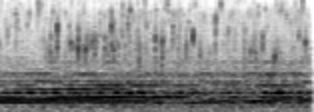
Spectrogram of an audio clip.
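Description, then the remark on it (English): Brine drips from a sack of salt hung to drip dry in the J.Q. Dickinson Sun House in West Virginia, in quick, irregular little taps, soft and scattered over a steady low hum that fills the quiet background. No one speaks. “A train passes in the distance, but it's quiet in the J.Q. Dickinson Sun House, except for the sack of salt dripping dry.”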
